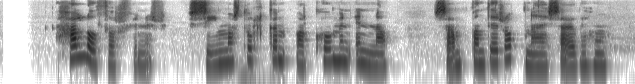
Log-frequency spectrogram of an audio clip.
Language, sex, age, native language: Icelandic, female, 20-29, Icelandic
